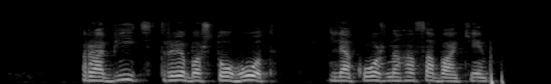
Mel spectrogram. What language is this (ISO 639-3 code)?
bel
